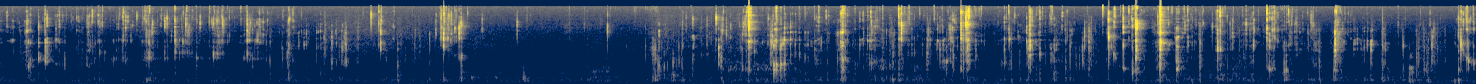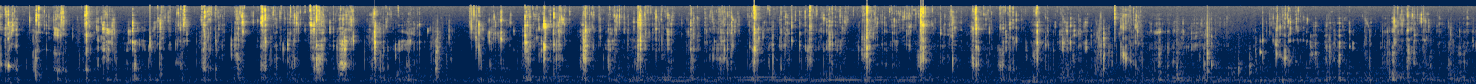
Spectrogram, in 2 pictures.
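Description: Close-miked chewing of chewy rice-cake dango in a thick sweet soy glaze: many quick mouth clicks and smacks, with a short lull about five seconds in.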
